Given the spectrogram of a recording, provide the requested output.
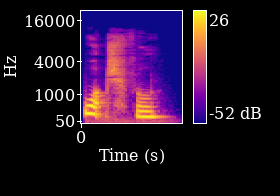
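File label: "watchful", British English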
